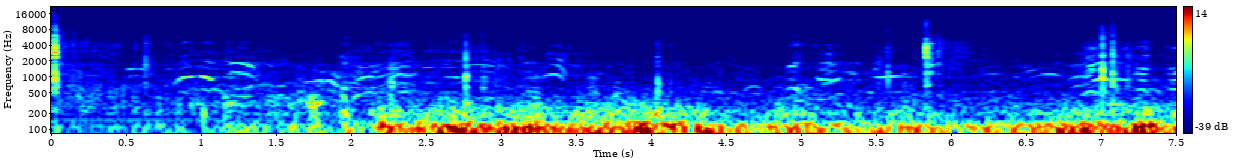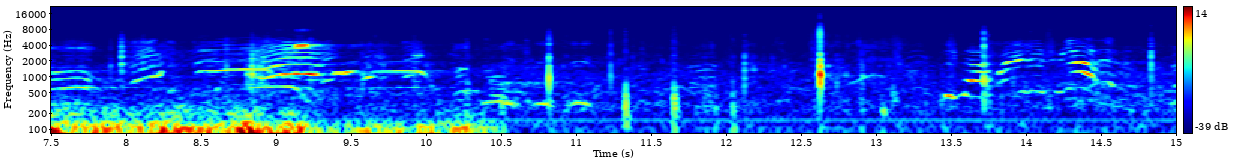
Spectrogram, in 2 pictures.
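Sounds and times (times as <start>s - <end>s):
players shouting: 0.5s - 15.0s
wind rumble on microphone: 0.7s - 10.6s
hockey sticks striking ball: 5.5s - 6.2s, 6.9s - 7.3s, 10.5s - 14.0s.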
